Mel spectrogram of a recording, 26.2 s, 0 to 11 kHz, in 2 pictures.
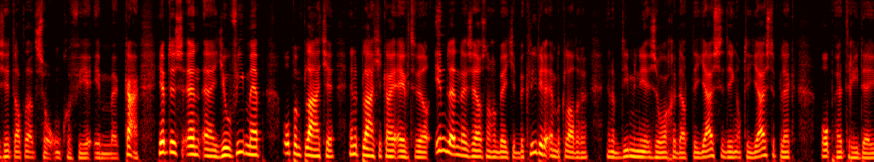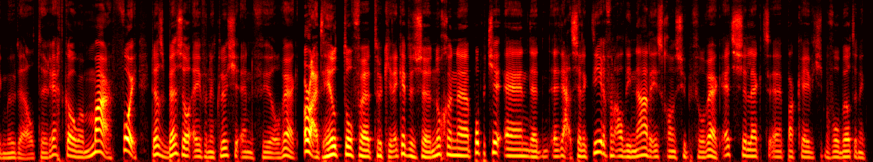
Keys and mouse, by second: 0.0 shift+click, 0.4 middle click, 0.9 shift+click, 2.8 Tab, 3.9 Tab, 6.0-8.5 shift+drag, 9.0 Tab, 10.1-12.1 drag, 12.2 Tab, 13.4-13.8 shift+middle drag, 14.2 middle click, 14.7-15.0 shift+middle drag, 15.7 shift+middle click, 18.8 shift+middle click, 19.4 middle click, 20.4 shift+middle click, 22.6 2, 22.7 click, 23.5 2, 24.1 click, 26.0 click.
